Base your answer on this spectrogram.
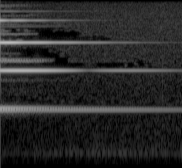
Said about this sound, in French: Ça se jouera au gong.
